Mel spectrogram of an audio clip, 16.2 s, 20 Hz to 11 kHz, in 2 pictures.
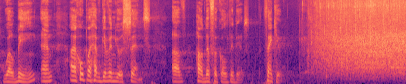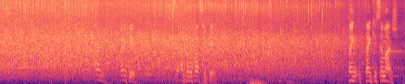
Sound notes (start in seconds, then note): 7.1 applause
